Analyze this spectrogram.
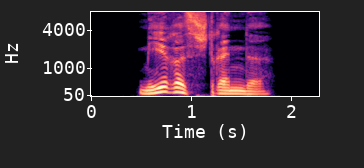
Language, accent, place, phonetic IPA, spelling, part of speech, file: German, Germany, Berlin, [ˈmeːʁəsˌʃtʁɛndə], Meeresstrände, noun, De-Meeresstrände.ogg
- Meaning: nominative/accusative/genitive plural of Meeresstrand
